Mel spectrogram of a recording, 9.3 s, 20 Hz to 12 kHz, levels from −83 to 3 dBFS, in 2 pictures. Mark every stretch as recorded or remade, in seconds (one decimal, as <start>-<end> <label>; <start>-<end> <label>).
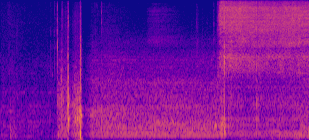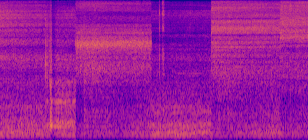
0.0-3.3 recorded; 3.3-4.5 remade; 4.5-9.3 recorded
